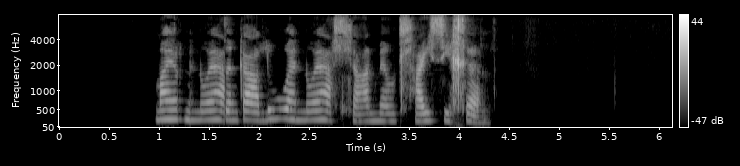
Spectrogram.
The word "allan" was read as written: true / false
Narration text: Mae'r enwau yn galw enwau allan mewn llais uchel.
true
